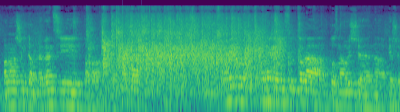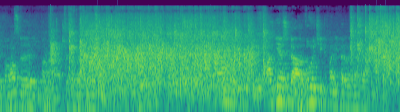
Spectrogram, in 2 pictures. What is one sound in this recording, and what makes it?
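A man speaks to a room through a slight echo.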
